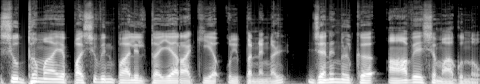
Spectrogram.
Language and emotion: Malayalam, neutral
